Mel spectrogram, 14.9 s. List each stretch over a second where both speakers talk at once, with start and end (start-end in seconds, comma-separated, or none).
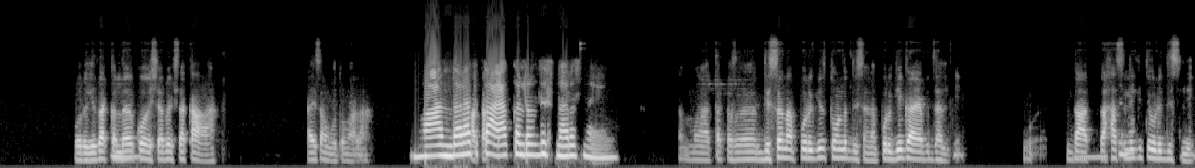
none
